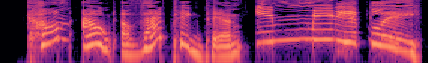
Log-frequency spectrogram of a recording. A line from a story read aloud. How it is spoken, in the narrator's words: cried Mrs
